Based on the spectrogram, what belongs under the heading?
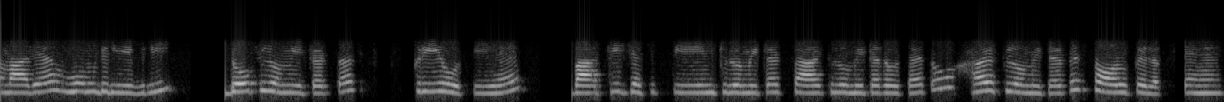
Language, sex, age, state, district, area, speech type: Urdu, female, 30-45, Delhi, North East Delhi, urban, conversation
